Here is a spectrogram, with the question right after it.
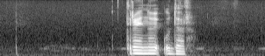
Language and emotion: Russian, neutral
